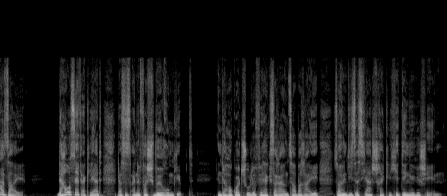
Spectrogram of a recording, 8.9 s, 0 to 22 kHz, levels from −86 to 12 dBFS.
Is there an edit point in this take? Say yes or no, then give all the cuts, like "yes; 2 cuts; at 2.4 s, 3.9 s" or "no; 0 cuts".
no; 0 cuts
